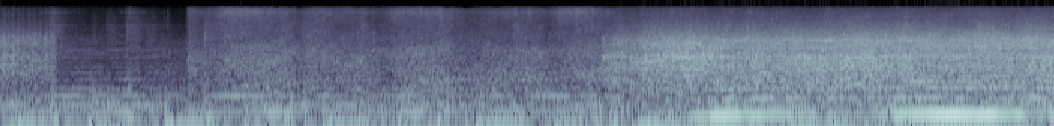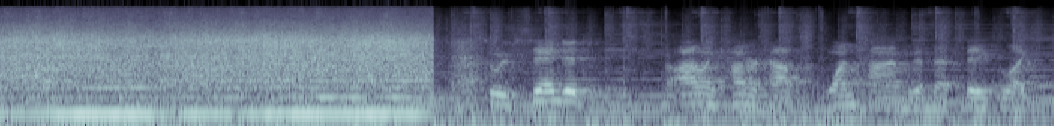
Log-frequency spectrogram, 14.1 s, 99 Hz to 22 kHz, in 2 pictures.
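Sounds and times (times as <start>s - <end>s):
orbital sander on concrete: 1.3s - 10.0s.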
